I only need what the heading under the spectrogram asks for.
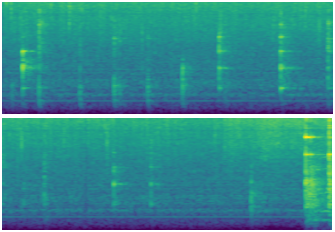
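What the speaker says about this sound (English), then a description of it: "And we're going to saute that up." Saltfish with cold-pressed organic turmeric being sautéed in a pan, with a soft steady sizzle under a series of sharp, evenly spaced scrapes and taps from a stirring utensil. It ends in a brief louder rattle.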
